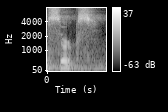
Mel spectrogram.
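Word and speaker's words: SearX: maintain so I stood up a copy of circs is by escomm ooh it's spelled SE ARX it's an open source front-end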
